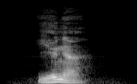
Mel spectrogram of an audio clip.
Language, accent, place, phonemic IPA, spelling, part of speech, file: German, Germany, Berlin, /ˈjʏŋɐ/, jünger, adjective, De-jünger.ogg
- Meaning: comparative degree of jung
